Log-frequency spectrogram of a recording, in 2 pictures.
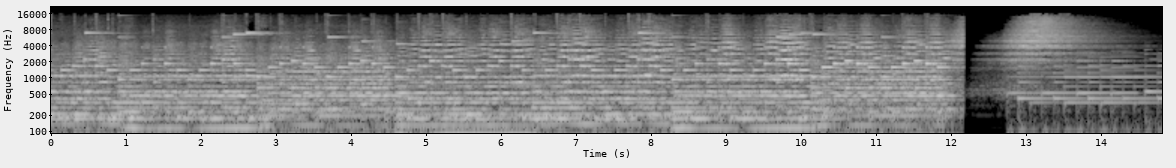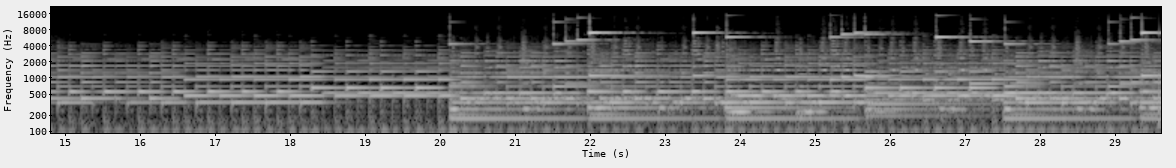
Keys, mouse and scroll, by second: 2.4 space, 11.4 space, 12.0 space, 22.6 Down, 23.5 Down, 25.7 Down, 26.5 Up.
